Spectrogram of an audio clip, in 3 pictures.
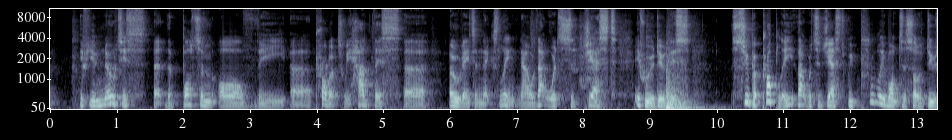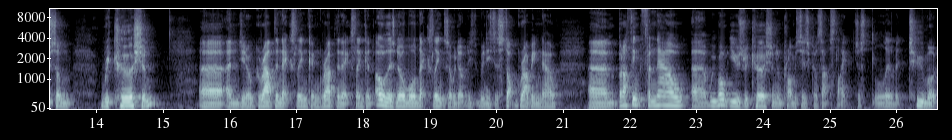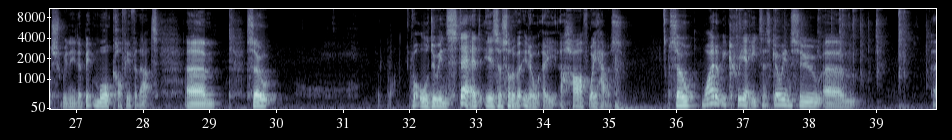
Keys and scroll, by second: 36.8 super+Tab, 37.3 super+Tab, 37.6 super+Tab, 38.3 shift+super+Tab, 38.5 shift+super+Tab.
